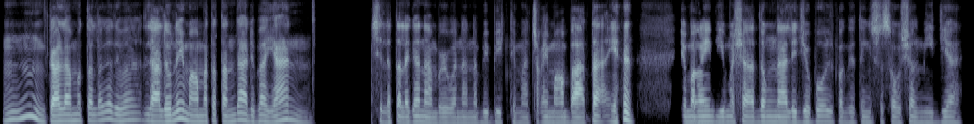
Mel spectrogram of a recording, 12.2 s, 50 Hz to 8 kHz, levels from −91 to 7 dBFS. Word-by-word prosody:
Mm 180 - -2
akala 135 +3 +6
mo 150 0 -5
talaga 155 +5 -3
di 145 - -1
ba? 165 +2 -5
Lalo 140 -2 +4
na 185 - +2
yung 180 -8 +2
mga 130 - +2
matatanda 140 +3 +1
di 130 - -6
ba 140 -1 +1
yan, 135 -1 +2 0.8
sila 120 +1 0
talaga 125 +1 +1
number 115 -2 -2
1 110 0 -7
na 115 - -7
nabibiktima 115 0 -9
tsaka 110 +2 -2
yung 120 - -5
mga 115 - -1
bata 115 +3 +4
yan, 150 +9 +5 0.7
yung 125 - -2
mga 125 0 +2
hindi 125 -1 -2
masyadong 125 0 +1
knowledgeable 120 +1 -1
pagdating 115 0 -9
sa 120 +3 +2
social 120 +1 0
media. 115 0 -7
125 Hz, 165 wpm, -26 LUFS, 115-140 Hz, 0.8 s, akala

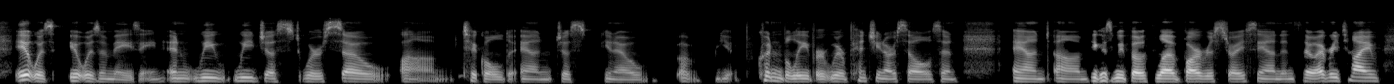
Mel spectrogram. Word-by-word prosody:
it 445 +1 +10
was - - +3
it 165 - +3
was 145 -3 0
amazing, 120 0 -7
and 140 -1 -2
we 155 -1 0
we 160 -1 0
just 135 -1 -4
were 130 -2 -3
so, 135 -3 -1
um, - - -7 0.2
tickled 115 -1 -2
and 115 -2 -6
just, 120 -3 -6
you 135 - -7
know, 110 -1 -7 0.3
uh - - -6 0.3
you - - -10 0.2
couldn't 175 -7 0
believe 135 -1 0
it, 125 - -1
we're 140 -3 -1
pinching 150 -3 -5
ourselves 120 -2 -3
and 120 -2 -6 0.5
and, 135 -4 -1
um, 125 -3 -3
because 160 -1 +2
we 150 - +6
both 135 -1 +6
love 135 -3 +7
Barbara 130 -1 +5
Streisand, 130 -2 -3
and 125 0 -7
so 145 -3 +2
every 160 +3 +3
time, 160 -3 +5
135 Hz, 165 wpm, -23 LUFS, 125-150 Hz, 0.5 s, it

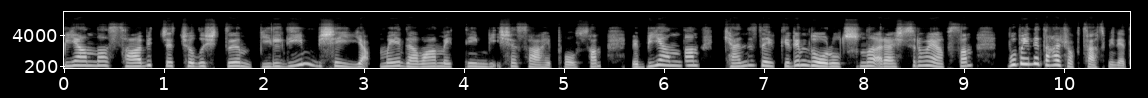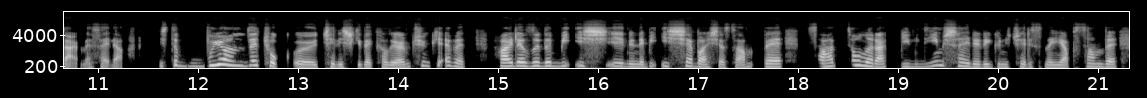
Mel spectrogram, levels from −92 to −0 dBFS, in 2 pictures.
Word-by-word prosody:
bir 255 - -3
yandan 290 0 +1
sabitçe 240 +3 -1
çalıştığım, 245 -1 0
bildiğim 245 - -2
bir 245 - +1
şeyi 220 -6 +6
yapmaya 235 +3 -2
devam 210 +2 -1
ettiğim 210 0 -6
bir 210 - -9
işe 230 - +2
sahip 175 -7 -4
olsam 175 +6 -3 0.3
ve 185 -1 -5
bir 240 - -1
yandan 300 -2 0 0.2
kendi 235 +6 -3
zevklerim 275 +3 -1
doğrultusunda 240 0 +3
araştırma 270 +7 +1
yapsam, 250 +1 0 0.4
bu 335 +3 0
beni 400 0 +4
daha 320 0 +3
çok - - -5
tatmin - - -3
eder - - 0
mesela. - - -7 0.4
İşte 310 - -2
b - - -13 0.3
bu 300 - +2
yönde 305 -4 +3
çok, - - 0 0.2
eee, 175 -2 0
çelişkide 175 -3 +2
kalıyorum. 165 0 -1
Çünkü, 265 +1 -4
evet, 210 -8 -2 0.3
hâlihazırda 250 0 +2
bir 255 - 0
iş 265 -2 +8
yerine, 195 -6 -2
bir - - -6
işe 240 0 +5
başlasam 175 -2 -1 0.2
ve 205 -1 +2 0.2
sabit 235 +6 -4
olarak 240 -10 +2
bildiğim 205 +9 -6
şeyleri 200 -9 +2
gün 185 +1 -9
içerisinde 175 -2 -6
yapsam 185 +6 -4
ve 185 -1 +1
230 Hz, 155 wpm, -24 LUFS, 195-265 Hz, 0.4 s, iş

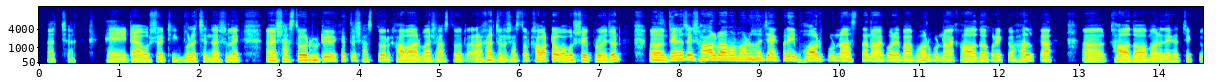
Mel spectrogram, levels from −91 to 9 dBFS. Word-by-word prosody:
আচ্ছা। - - -11 0.5
হ্যাঁ 115 -3 -1
এটা 120 - 0
অবশ্যই 120 +2 -2
ঠিক 120 - -9
বলেছেন 130 -2 -1
যে - - +1
আসলে 125 +1 -1 0.4
অ্যা 135 - +4
স্বাস্থ্যকর 140 +1 +2
রুটিনের 150 +1 +1
ক্ষেত্রে 150 -1 -4
স্বাস্থ্যকর 140 +1 -3
খাবার 125 0 +4
বা 120 - +2
স্বাস্থ্য 130 -1 -6
র - - -3 0.2
রাখার 145 +3 +1
জন্য 130 +1 -3
স্বাস্থ্যকর 140 +1 -6
খাবারটাও 150 +2 +3
অবশ্যই 140 +1 +1
প্রয়োজন। 135 +4 +2 0.4
আ - - +4 0.2
দেখা 190 +3 +4
যায় 210 -1 +4
সকাল 190 +1 +6
বেলা 205 0 +7
আমার 195 -1 0
মনে 185 0 +1
হয় 190 0 -1
যে - - +3
একবারে 180 +2 -3
এই - - -7
ভরপুর 160 +2 +1
নাস্তা 150 +1 0
না - - +3
করে 145 -2 +1
বা 135 - +4
ভরপুর 140 0 -2
না - - +2
খাওয় 135 -1 +3
দাওয়া 130 0 0
করে 140 - -2
একটু 140 +1 -6
হালকা 145 0 +1 0.5
আ - - +3 0.3
খাওয়া-দাওয়া 125 -3 +3
মানে 115 0 -1
দেখা 115 0 -2
যাচ্ছে 115 - -10
একটু 120 - -16
140 Hz, 215 wpm, -23 LUFS, 125-150 Hz, 0.5 s, বেলা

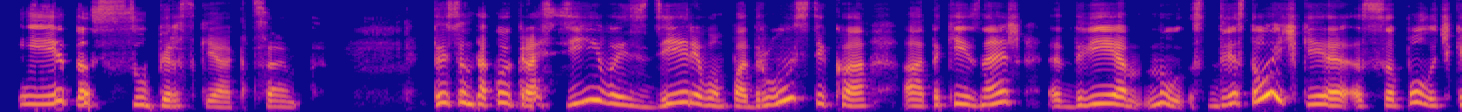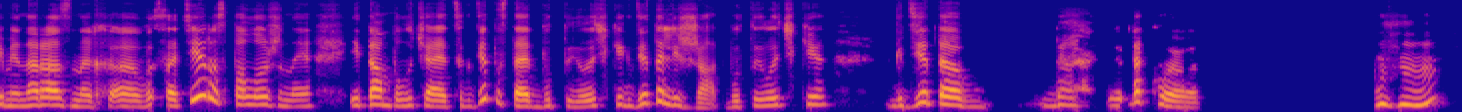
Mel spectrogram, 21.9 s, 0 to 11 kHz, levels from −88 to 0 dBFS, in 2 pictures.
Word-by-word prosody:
И 245 0 +1
это 340 - +2
суперский 185 -6 -4
акцент. 160 +1 -8 1.0
То 255 - 0
есть 285 0 -1
он 270 -4 +2
такой 260 +5 +1
красивый, 240 - +1
с 175 -5 -8
деревом 220 - 0
под 175 -2 -1
рустика, 235 - 0 0.2
а, 190 -1 -1
такие, 230 +4 -1
знаешь, 290 +10 +1 0.2
2, 220 +8 +3
ну, 215 - -4
с - - -8
2 215 +9 -1
стоечки, 380 - +5
э, 200 -7 +3
с 195 +3 -2
полочками 200 -4 -3
на 205 +3 +2
разных, 210 -6 +1
э, 175 0 +1
высоте 220 - +4
расположены, 230 - -2 0.3
и 210 - -3
там 225 -1 +4
получается 190 -2 0
где-то 300 - -2
стоят 180 -9 +4
бутылочки, 185 +4 -6
где-то 265 - 0
лежат 195 - -2
бутылочки, 205 +7 -4 0.4
где-то 215 - +3 0.5
Да, 215 +3 -7 0.2
вот 200 0 -7
такое 255 - +1
вот. 150 0 -7 1.3
Мгм. 235 - +1
215 Hz, 120 wpm, -24 LUFS, 185-250 Hz, 1.3 s, стоечки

